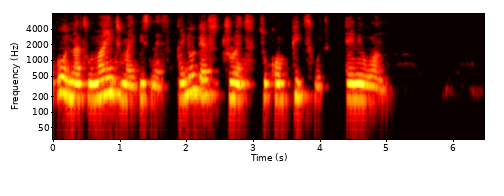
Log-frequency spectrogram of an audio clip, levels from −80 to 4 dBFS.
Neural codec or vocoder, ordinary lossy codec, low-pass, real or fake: none; none; none; real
